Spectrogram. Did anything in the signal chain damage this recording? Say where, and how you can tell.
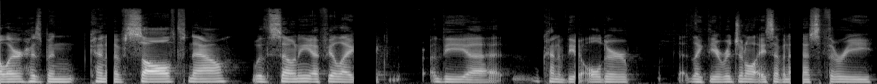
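Yes. A Bluetooth stall, most likely on the wireless link, drops the speech to silence at 1.07 s (78 ms), 3.53–3.76 s after "I feel", 5.75 s after "uh kind of the", and 7.90–8.03 s, then resumes. The headphone buffer ran dry while delayed packets were resent.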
